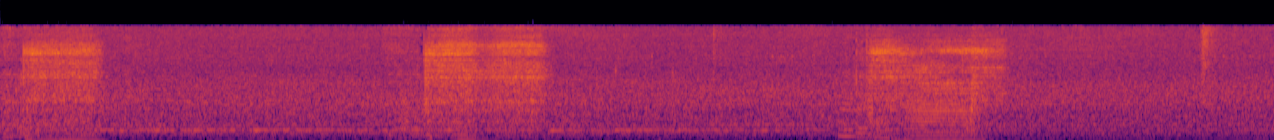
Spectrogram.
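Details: Labrador snoring after a busy day and slow to wake: three noisy, rattly snores spaced several seconds apart, with a steady hum in the room; ordinary snoring.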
